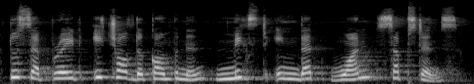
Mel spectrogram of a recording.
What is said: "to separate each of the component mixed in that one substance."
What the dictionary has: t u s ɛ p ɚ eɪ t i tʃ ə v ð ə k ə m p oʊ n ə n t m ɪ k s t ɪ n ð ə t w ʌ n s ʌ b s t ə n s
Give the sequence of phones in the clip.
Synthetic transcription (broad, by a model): t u s ɛ p ɚ eɪ t i tʃ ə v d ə k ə m p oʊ n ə n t m ɪ k s t ɪ n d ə t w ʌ n s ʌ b s t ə n s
